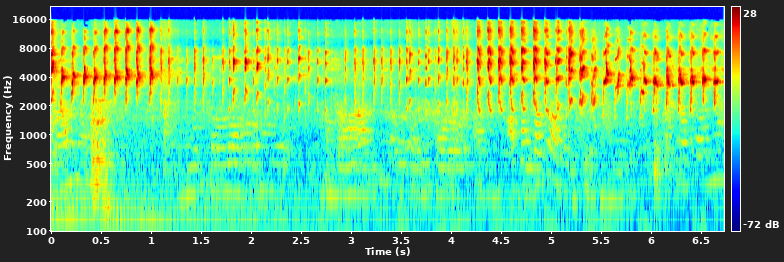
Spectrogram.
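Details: Kept lovebird giving tutor song for teaching other birds: high, buzzy pulses repeated about three per second, briefly interrupted by a lower swooping note and low-level background chatter.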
